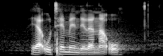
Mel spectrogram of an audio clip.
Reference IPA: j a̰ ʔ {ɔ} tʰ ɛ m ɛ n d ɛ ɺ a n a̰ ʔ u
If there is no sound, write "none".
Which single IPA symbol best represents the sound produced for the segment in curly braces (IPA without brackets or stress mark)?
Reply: u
